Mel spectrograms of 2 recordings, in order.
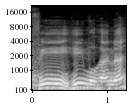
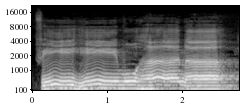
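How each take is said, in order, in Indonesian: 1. Vokal pada suku kata kedua itu pendek. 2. Vokal pada suku kata kedua itu panjang. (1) "hinya pendek, itu tidak bisa" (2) "hinya panjang"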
